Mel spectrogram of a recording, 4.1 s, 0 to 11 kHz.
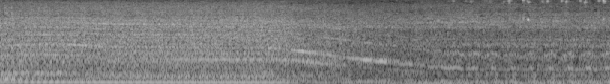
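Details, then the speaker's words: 1995 Plymouth Neon, low mileage, long-stored with old gas, treated with Berryman's: settles from higher rev into uneven wavering idle with slight miss; rough running owner attributes to old gas, clearing up. "Little shaky. Like we said, y'all, that gas is old. Oh gosh. She's clearing up."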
